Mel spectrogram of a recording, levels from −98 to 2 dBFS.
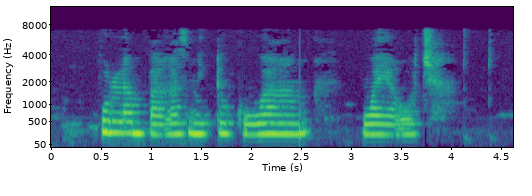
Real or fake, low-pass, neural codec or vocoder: real; 7.2 kHz; none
